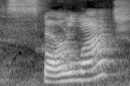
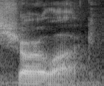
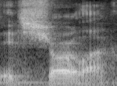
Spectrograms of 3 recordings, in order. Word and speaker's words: Scharlach: But my last name, it's Scharlach, like Sherlock Holmes. And it's an awesome last name from Mom and Dad that are watching. Thank you. So, Scharlach, did I say it right?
